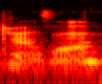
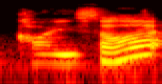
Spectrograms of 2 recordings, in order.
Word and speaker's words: Kiesza: So there is someone in the Philippines I know for certain named Kiesza. Wow. But I bet they pronounce it different.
